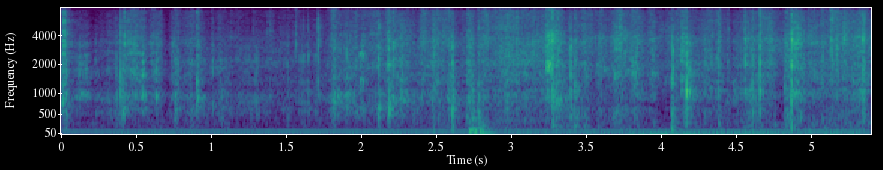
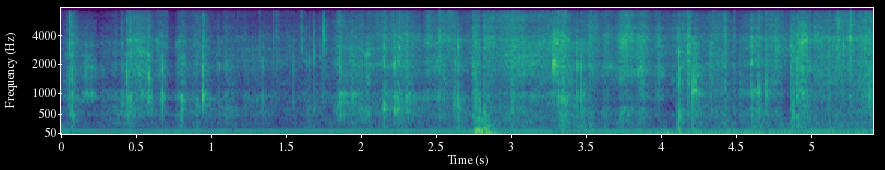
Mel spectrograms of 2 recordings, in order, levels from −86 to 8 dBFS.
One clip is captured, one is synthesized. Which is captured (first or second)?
first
